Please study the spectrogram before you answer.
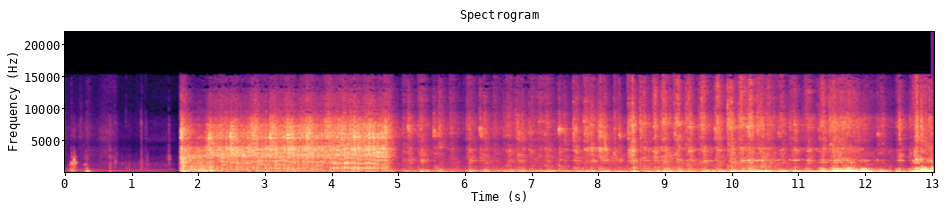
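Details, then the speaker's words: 1979 Ford with a 460 V8, not fully warmed up, after exhaust leak repaired with a sleeve patch: brief crank, then a loud, even, deep rumble with no puffing or ticking; exhaust is sound. "well she's not quite warmed up but that sounds pretty cool Sergeant"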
